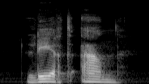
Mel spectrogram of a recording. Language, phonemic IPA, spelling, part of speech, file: Dutch, /ˈlert ˈan/, leert aan, verb, Nl-leert aan.ogg
- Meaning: inflection of aanleren: 1. second/third-person singular present indicative 2. plural imperative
